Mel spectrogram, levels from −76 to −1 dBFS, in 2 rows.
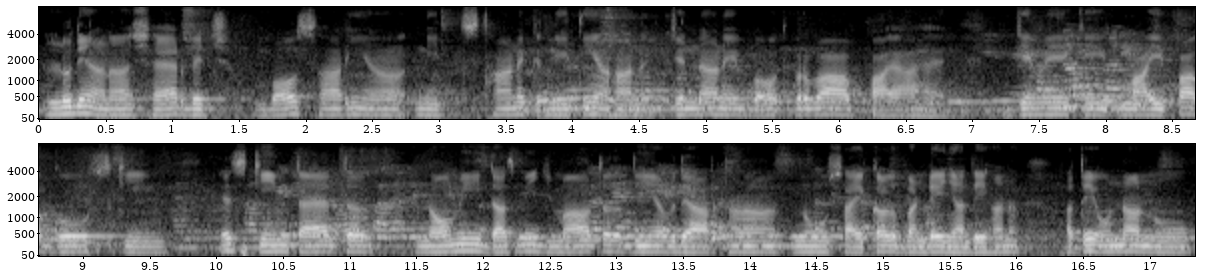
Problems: constant background noise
